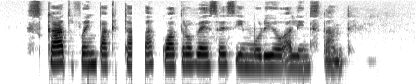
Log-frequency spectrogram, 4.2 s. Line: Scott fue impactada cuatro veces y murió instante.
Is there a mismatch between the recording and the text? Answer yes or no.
yes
